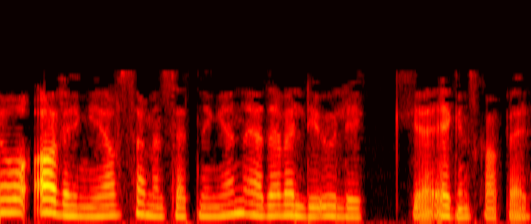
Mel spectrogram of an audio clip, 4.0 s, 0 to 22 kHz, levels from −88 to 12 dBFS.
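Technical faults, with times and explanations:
Throughout, transcoding between lossy codecs: nothing above 5.8 kHz, swirly, smeared artefacts combined, likely from stacked low-bitrate MP3 and AAC passes; spectrograms show a hard ceiling and patchy gaps.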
